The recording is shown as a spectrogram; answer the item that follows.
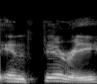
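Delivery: stress on "in theory".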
